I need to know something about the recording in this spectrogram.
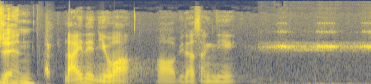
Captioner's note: speaking Japanese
